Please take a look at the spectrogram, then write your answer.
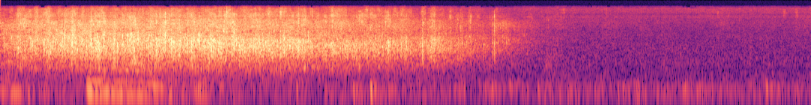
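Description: Student council leaders in Jakarta give a room-filling round of applause that stays strong for about four seconds and then fades away, leaving low room noise and faint murmur.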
